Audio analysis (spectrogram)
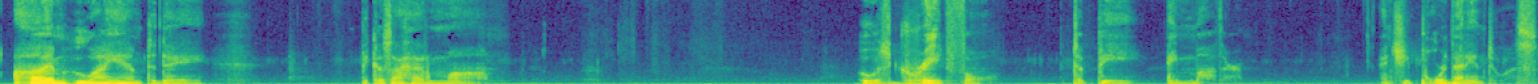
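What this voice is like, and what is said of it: Whispering. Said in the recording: “sorry for whispering”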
